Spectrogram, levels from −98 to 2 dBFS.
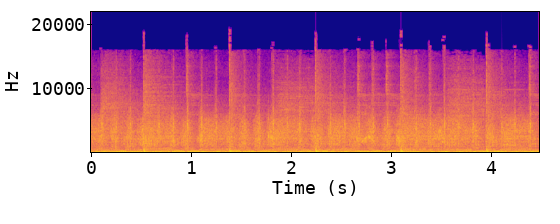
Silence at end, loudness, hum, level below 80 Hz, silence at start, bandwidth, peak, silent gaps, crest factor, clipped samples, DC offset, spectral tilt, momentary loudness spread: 0 s; -10 LUFS; none; -16 dBFS; 0 s; 18 kHz; 0 dBFS; none; 10 dB; under 0.1%; under 0.1%; -4 dB/octave; 1 LU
